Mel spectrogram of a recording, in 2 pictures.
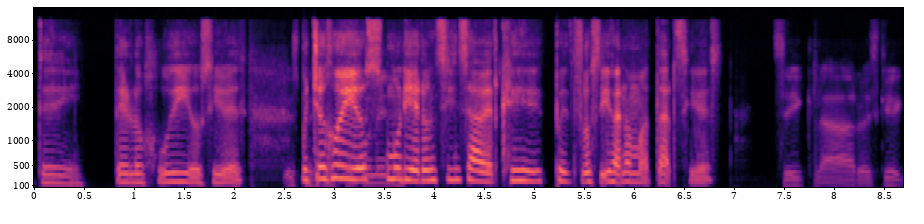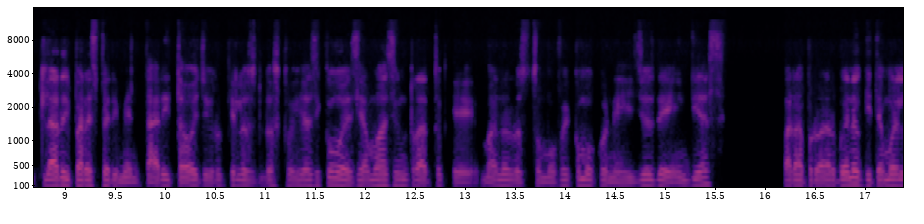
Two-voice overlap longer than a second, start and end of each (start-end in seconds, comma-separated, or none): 2.7-3.9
